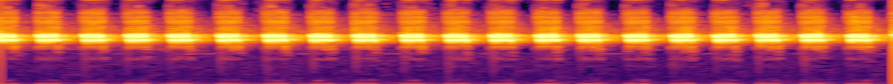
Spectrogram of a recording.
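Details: High ringing cricket chirps from a natural recording used to tutor songbirds, each pulse short and bright and repeated quickly and evenly. A soft low thudding sits beneath the chirps.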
